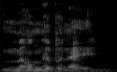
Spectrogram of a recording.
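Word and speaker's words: Melniboné: six elric of melnibane never been sure how to pronounce that elric of mel nibine that's what i'm going to say by michael morcock uh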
